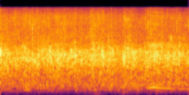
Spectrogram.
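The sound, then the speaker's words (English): An audience during a sermon claps for women, steadily and continuously, a dense wash of many hands at a fairly loud, even level, with a faint voice murmuring briefly underneath near the end. “So yes, you can clap for those women.”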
